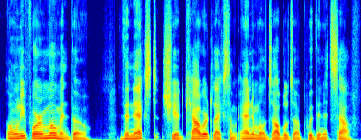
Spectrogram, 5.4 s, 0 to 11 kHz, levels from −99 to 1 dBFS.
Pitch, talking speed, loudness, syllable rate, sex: 140 Hz, 190 wpm, -19 LUFS, 5.5 syllables/s, male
